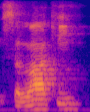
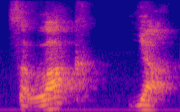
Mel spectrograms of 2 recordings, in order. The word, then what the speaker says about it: Salachya: This is not Salaki. It's actually Salakia. Salakya. That's how you properly pronounce it. Salakya. Salakya. That's the proper way of pronouncing it.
